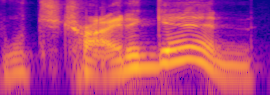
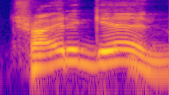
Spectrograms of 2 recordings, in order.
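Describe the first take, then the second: First: Imitating a coach, firm and a bit louder; pushy advice. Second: "try it again" pushed high and loud; urging harder. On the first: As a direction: nudge him to retry. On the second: Retold or imitated. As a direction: pitch jumps way up, louder, mock exasperation. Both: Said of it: "my instincts would be like".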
